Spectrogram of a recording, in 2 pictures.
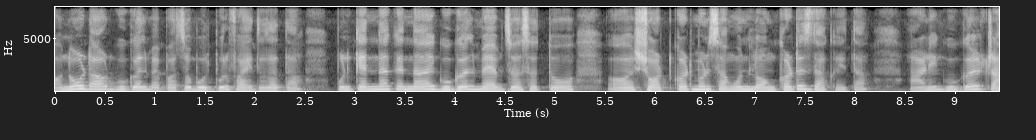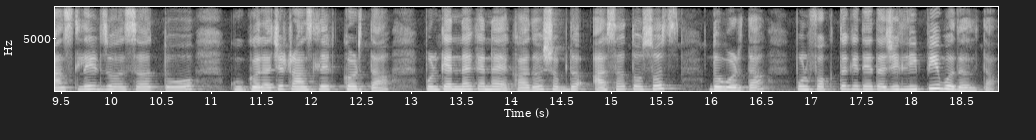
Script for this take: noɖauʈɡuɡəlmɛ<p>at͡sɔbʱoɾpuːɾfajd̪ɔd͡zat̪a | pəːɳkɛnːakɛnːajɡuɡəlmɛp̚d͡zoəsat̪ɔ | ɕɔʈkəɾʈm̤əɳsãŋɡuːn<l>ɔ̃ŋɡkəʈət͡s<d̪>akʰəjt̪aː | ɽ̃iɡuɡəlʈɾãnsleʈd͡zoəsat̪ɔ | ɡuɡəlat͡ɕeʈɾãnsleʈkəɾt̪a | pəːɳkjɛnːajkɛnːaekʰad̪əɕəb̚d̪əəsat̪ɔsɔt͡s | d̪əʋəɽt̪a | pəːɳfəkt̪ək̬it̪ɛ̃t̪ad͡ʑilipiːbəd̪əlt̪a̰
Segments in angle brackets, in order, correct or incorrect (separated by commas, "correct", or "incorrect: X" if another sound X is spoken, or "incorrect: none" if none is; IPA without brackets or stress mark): correct, correct, correct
